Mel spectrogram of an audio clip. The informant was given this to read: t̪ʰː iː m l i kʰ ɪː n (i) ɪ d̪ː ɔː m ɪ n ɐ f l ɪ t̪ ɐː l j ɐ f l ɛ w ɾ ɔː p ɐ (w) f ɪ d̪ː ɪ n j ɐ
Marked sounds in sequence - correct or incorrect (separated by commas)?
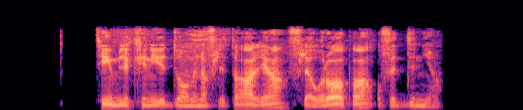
incorrect, incorrect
